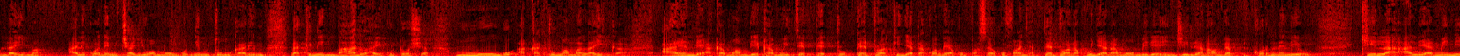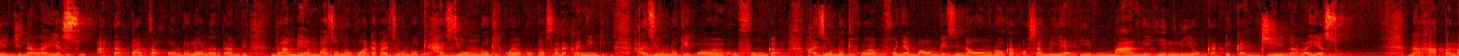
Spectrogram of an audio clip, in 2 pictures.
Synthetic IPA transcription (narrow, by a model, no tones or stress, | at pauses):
ɗaima̰ | alikuwanim̩t͡ʃaʄiwamuŋɡunim̩tum̩kaɾimulakiniɓaɗɔhaikutɔʃa | muŋɡuʔakatumamalaika̰ | a̰ɛndɛʔakamwambiɛkamwitɛpɛtɾɔpɛtɾɔakiʄaːtakwambiakupasaɔkufaɲa̰pɛtɾɔanakuʄaːnamuːɓiɾiaiɲd͡ʒilianawambiakɔɾnɛliɔ | kʰilaʔaliaminiɛʄinalajɛsṵatapataʔɔndɔlɛɔlaðambiðambiambazɔumɛkuwanatakaziɔndɔkɛhaziɔndɔkikwahɛjɔkutɔasaɗakaɲiŋɡḭ | haziɔndɔkikwawɛwɛkufuŋɡa̰ | haziɔndɔkikwawɛwɛku̥faɲamaɔmbɛzinaɔndɔkakwasaɓaɓujaimaniʔilijɔkatikad͡ʒinalajɛsṵ | nahapan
